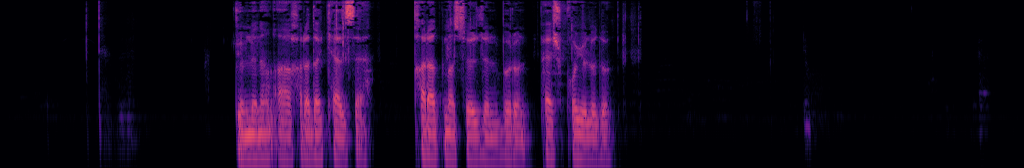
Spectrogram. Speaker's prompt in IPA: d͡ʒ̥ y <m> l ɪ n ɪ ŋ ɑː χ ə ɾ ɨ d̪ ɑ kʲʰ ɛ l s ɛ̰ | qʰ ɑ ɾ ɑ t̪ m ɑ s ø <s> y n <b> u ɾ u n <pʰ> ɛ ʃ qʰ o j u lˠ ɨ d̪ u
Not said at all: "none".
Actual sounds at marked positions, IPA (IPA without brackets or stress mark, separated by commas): m, z, b, pʰ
